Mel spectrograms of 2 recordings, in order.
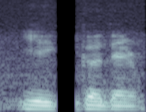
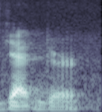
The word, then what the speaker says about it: Jaeger: Then we have Bora Warden Jaeger, I think it's Jaeger, Jadgr, Jaeger. I'll pronounce that as Jaeger rather than Jadger.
